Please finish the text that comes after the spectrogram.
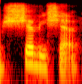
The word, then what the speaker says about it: Chebyshev: You pronounce his last name Chebyshev.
